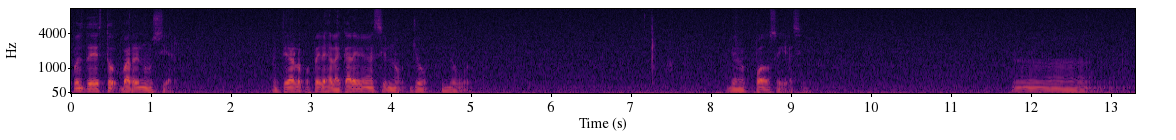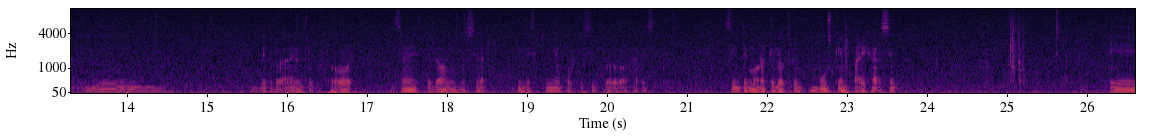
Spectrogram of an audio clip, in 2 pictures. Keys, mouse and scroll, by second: 1.8-3.6 drag, 4.4-7.4 drag, 7.4 ctrl+scroll down 1, 8.6-9.9 ctrl+middle drag, 12.7-14.6 drag, 15.0-16.3 drag, 18.1 click, 19.4-21.0 drag, 23.1 ctrl+scroll down 2, 24.1 ctrl+middle click, 25.4 ctrl+alt+Tab.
